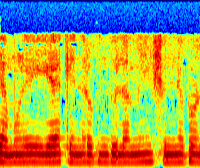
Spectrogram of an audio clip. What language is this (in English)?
Marathi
